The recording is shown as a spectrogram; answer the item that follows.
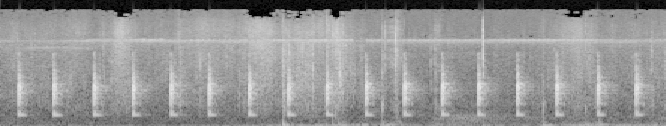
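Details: Frogs and toads: sharp, clicking croaks repeated evenly about every third of a second, each a brief broadband knock, over a soft steady background hum.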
